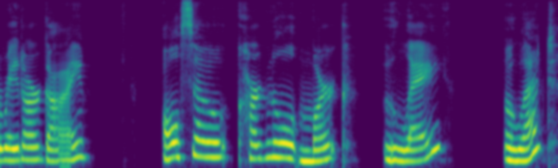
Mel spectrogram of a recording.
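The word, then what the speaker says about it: Ouellet: It is ule. Okay. Yeah, the T is silent unless there's a vowel after it.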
